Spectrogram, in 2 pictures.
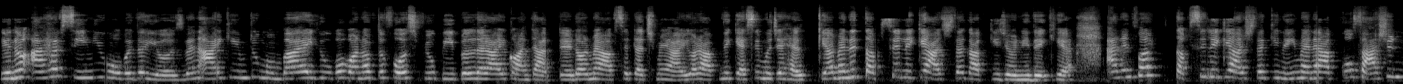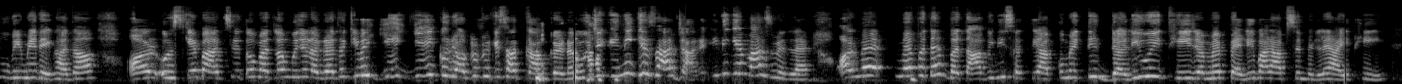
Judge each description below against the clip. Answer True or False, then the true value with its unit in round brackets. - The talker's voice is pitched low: False (290 Hz)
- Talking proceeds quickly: True (215 wpm)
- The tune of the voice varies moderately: True (4.6 semitones)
